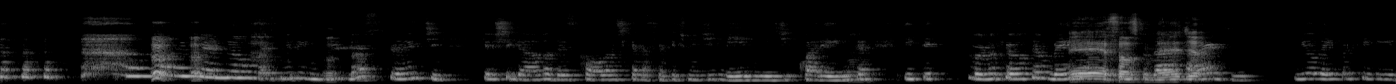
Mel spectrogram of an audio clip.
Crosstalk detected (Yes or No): Yes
